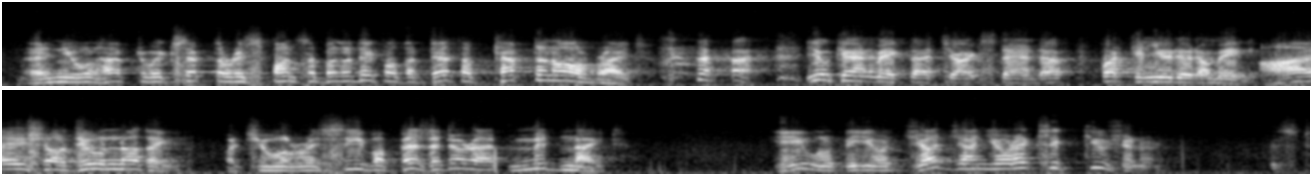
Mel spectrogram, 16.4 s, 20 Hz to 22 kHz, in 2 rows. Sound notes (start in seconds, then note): 4.1 Kraus laughs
